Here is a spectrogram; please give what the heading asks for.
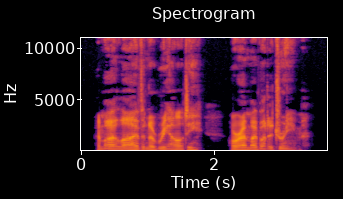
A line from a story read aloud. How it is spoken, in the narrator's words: he asked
